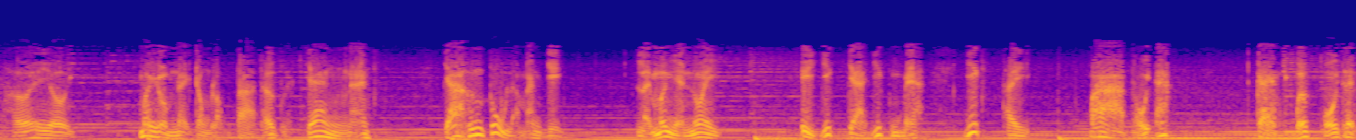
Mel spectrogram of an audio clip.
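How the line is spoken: Sighing. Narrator (Vietnamese): Bào Thiên Linh thở dài nói

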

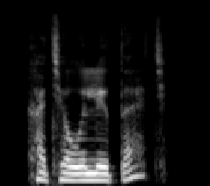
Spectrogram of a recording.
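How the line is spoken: Low bass grumble. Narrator (Russian): заворчал низким басом

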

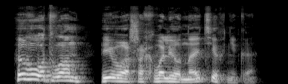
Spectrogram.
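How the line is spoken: Scoffing snort. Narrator (Russian): хмыкнул Родригес, обращаясь к Ларнеру

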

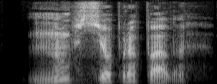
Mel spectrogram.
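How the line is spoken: Mutter. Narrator (Russian): буркнул Дрейк

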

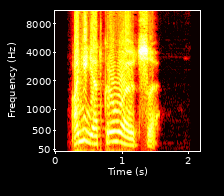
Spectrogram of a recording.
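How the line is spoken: Young man shouting. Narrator (Russian): парень крикнул вожаку

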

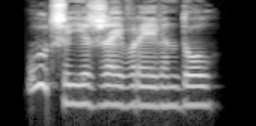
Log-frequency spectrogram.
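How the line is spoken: Contented grumble, old woman. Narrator (Russian): довольно проворчала бабушка

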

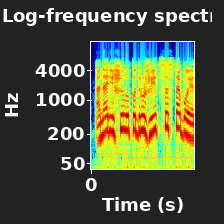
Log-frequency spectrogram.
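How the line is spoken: Plain. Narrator (Russian): ответил Бен

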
